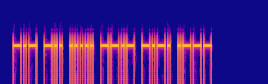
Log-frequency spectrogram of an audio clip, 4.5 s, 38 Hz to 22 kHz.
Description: Morse code, heard as a keyed tone, about 28 wpm, 700 Hz. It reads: KD5QCJ
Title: USA Call Signs Repeated 3x 28wpm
